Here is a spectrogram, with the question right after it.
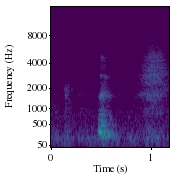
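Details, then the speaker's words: A single brief, painless knee pop as the instructor moves through Warrior Two and side-angle poses in a gentle yoga class, in a quiet room: knee crepitus. "We'll move through it 2 more times. Can you hear my knee popping?"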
